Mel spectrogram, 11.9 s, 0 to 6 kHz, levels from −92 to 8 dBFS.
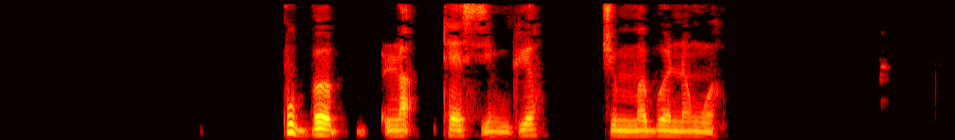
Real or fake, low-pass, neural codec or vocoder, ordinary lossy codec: real; 5.4 kHz; none; MP3, 32 kbps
